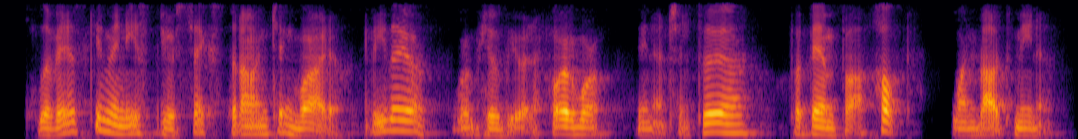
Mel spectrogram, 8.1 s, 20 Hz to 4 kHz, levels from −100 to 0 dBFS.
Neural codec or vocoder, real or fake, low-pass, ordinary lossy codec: codec, 24 kHz, 0.9 kbps, WavTokenizer, small release; fake; 3.6 kHz; none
